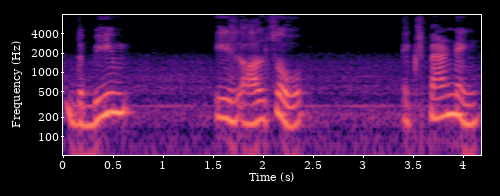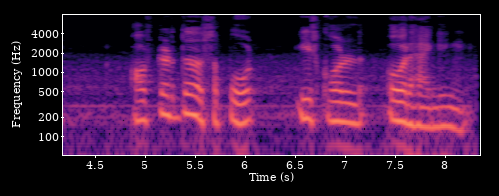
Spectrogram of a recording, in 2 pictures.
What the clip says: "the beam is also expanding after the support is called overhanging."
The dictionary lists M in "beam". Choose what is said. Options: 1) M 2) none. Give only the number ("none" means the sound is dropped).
1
